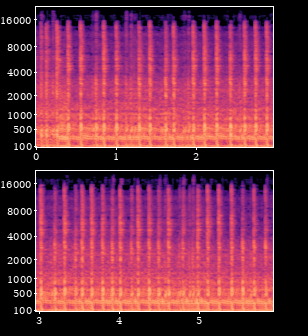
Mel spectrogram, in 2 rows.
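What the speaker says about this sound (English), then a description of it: "Let her idle down for a second and then we'll bring right back." A freshly rebuilt 2002 Honda CR80 dirt bike two-stroke engine idles down after the choke is switched off, a loud, close, rapid popping putter with regular pulses and no talk.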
